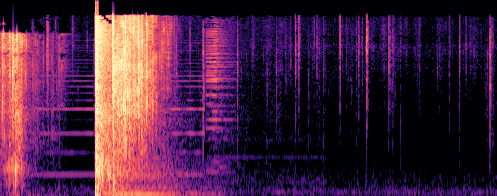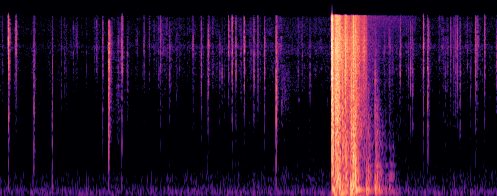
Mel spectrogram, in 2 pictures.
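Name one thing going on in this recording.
A revolver fires a loud shot that rings out briefly.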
